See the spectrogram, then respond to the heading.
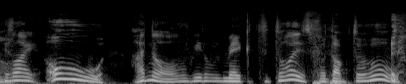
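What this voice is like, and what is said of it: Put-on Dutch or Belgian accent. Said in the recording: “you're doing a bit of a sex accent, though. ... It's supposed to be the Low Countries.”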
